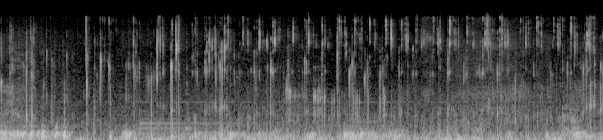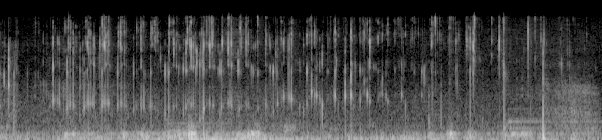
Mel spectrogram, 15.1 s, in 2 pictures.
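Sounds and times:
mouth sounds with crisp clicking and chewing-like crunches: 0.0s - 14.9s.

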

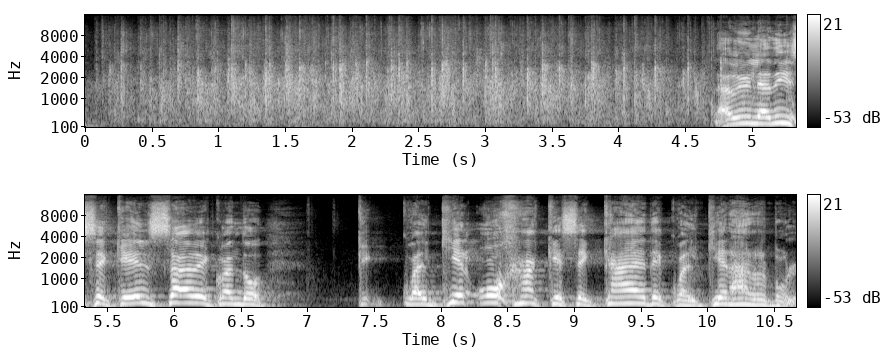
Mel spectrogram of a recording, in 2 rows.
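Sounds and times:
audience applause: 0.0s - 5.2s
speech: 4.7s - 6.9s, 7.8s - 10.6s.

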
